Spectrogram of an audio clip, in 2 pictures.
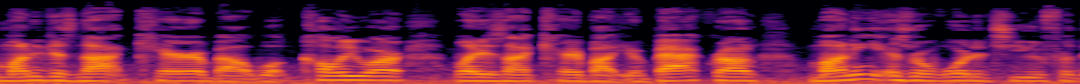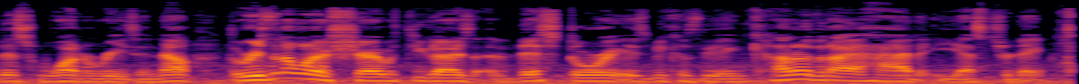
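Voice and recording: Few pauses break up the fairly quick pace, and the intonation stays lively. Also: man.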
